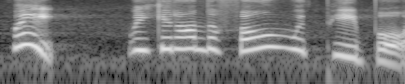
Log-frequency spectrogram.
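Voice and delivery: high, startled disbelief; incredulous boss voice; retold surprise. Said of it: "And I was like".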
